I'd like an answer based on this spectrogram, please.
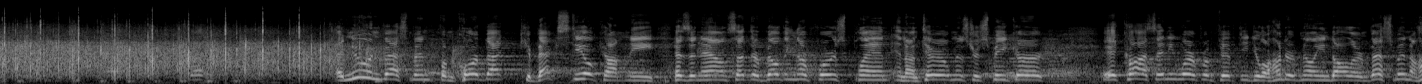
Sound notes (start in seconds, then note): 2.3 applause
